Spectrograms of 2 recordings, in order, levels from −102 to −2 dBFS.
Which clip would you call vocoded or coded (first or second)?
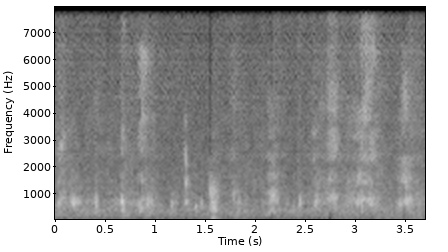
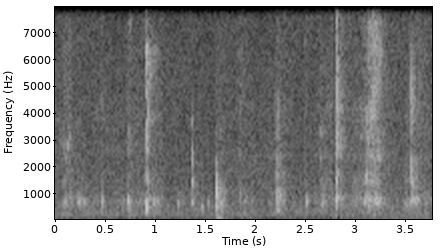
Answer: first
